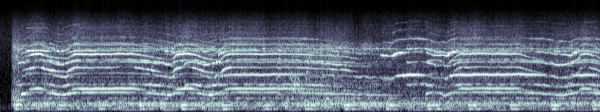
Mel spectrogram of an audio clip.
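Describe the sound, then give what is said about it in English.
Saxophones in a band play loud, sliding chords that swoop and bend imitating an express train whistle, repeating several times over a steady band rhythm underneath. “Let me hear that whistle in the saxes once more.”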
